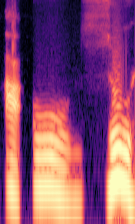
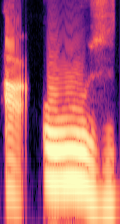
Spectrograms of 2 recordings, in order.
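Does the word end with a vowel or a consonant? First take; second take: vowel; consonant. First: The word ends with a short final u vowel. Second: The word ends on a consonant, with no final vowel. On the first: The speaker calls it right. "बल्कि आऊजू है" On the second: The speaker calls it wrong. "ये आऊज नहीं है"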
